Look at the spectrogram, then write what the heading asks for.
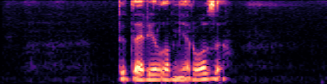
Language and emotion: Russian, neutral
